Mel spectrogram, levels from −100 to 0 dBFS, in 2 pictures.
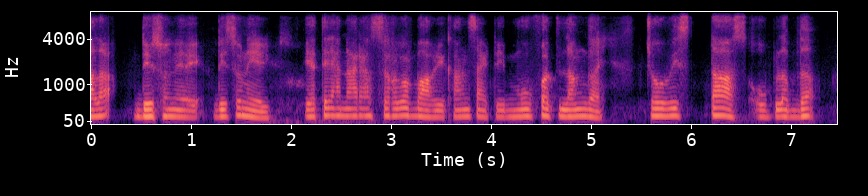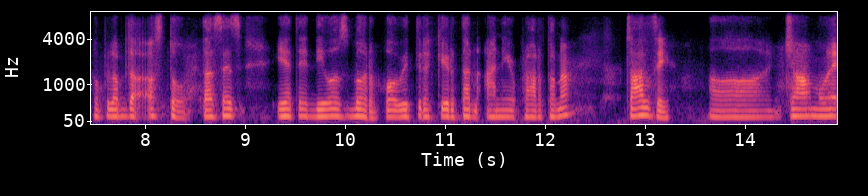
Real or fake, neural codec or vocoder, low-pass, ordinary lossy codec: fake; codec, 16 kHz in and 24 kHz out, 0.9 kbps, LongCat-Audio-Codec, fine tuned four codebook decoder; 7.2 kHz; Opus, 24 kbps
